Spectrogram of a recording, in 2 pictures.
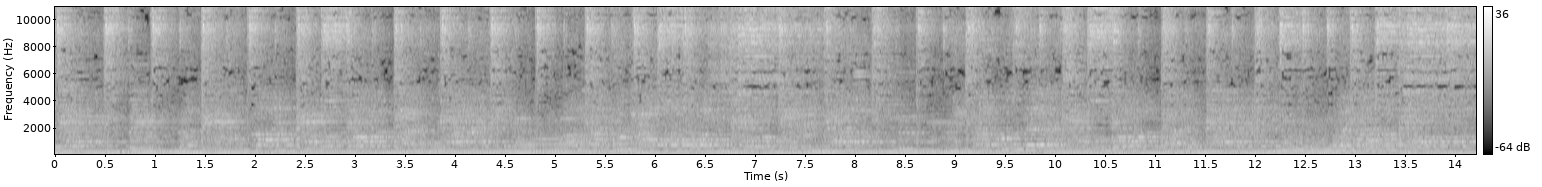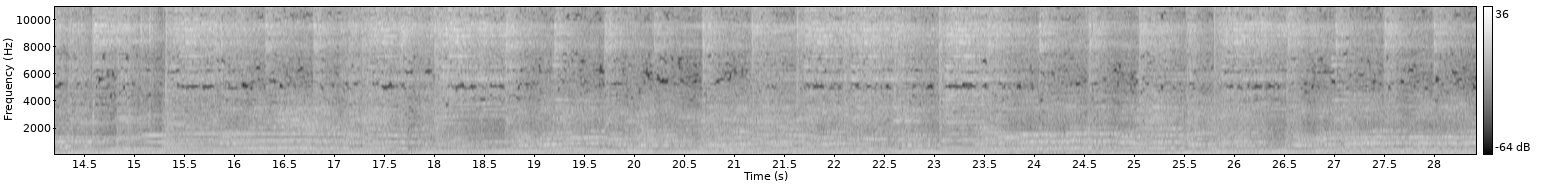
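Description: A small band playing a gospel worship song: electronic drum kit keeping a steady beat with a ticking hi-hat, electric bass, digital piano and keyboard, with a choir-like sound of voices over it.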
